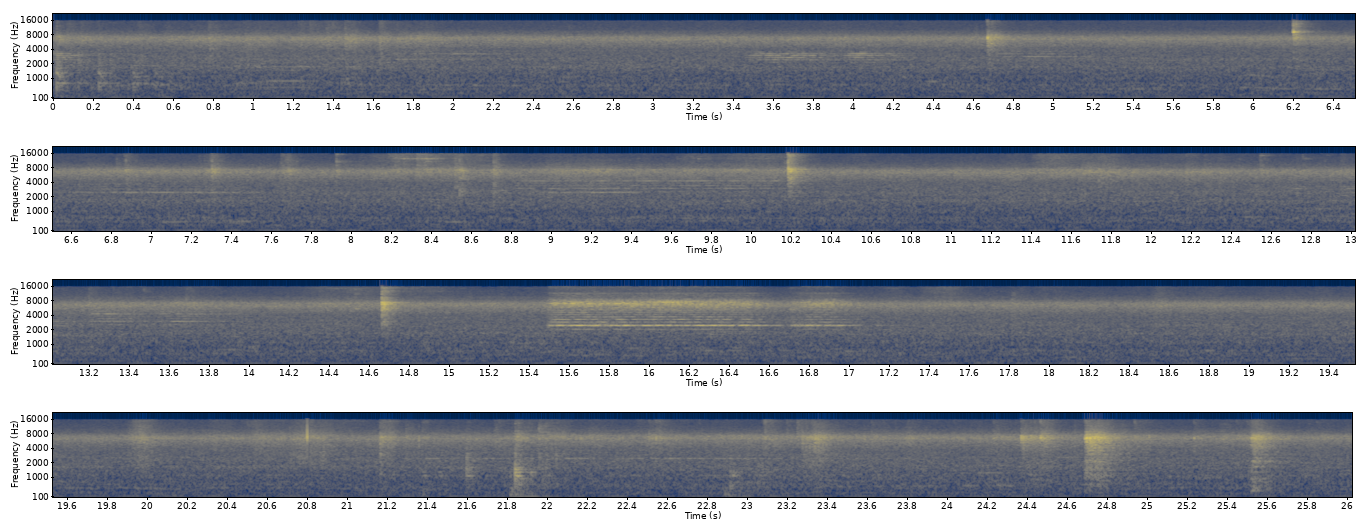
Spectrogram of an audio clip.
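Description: Scattered sharp clicks and knocks of a telescoping metal selfie stick being pulled out, swung and handled, over a steady room hum. A louder buzzing high-pitched sound lasts about a second and a half a little past the middle.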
